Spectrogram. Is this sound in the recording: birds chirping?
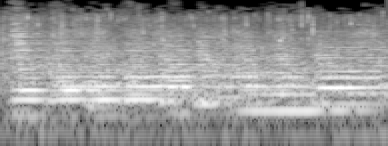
no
